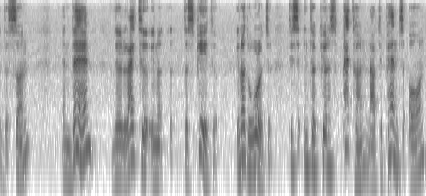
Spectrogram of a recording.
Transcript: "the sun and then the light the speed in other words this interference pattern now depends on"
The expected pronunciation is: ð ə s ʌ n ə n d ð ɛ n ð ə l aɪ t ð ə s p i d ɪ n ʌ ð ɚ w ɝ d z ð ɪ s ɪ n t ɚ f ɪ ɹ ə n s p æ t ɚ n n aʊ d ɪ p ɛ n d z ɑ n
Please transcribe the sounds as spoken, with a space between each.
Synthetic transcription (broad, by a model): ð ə s ʌ n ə n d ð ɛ n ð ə l aɪ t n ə s p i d ɪ n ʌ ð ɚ w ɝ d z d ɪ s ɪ n t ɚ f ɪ ɹ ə n s p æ t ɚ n n aʊ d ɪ p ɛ n d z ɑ n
